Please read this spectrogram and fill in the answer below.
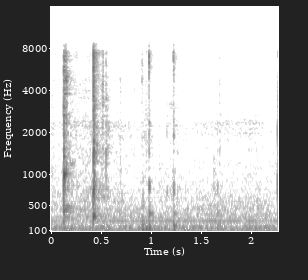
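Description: Four light, sharp clicks or taps in two close pairs, over a faint steady room hum.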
